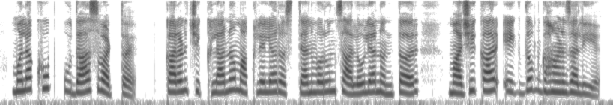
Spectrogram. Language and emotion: Marathi, sad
